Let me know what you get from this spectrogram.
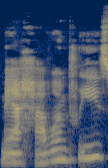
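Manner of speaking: ordinary delivery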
